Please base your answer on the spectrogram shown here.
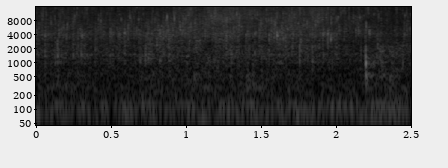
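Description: Small one-inch cinnamon sticks, about eight pieces, fry in well-heated oil, giving a steady, close, dense sizzle with no talking.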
